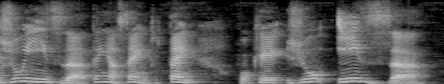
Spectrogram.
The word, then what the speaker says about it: juíza: tem acento tem Ok juíza você tem três sílabas e ui ele fica sozinho na sílaba tá Oi e aí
